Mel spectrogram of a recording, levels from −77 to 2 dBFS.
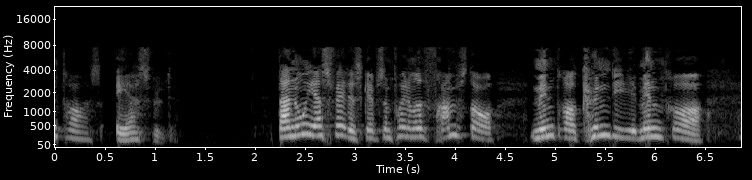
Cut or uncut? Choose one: uncut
